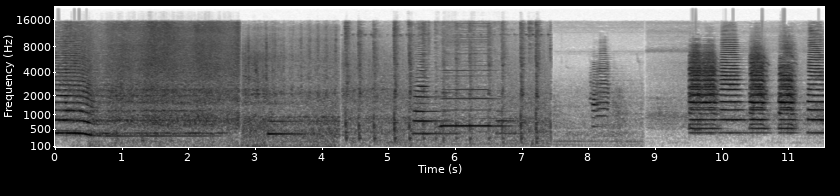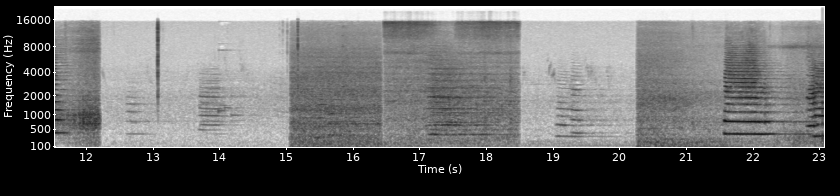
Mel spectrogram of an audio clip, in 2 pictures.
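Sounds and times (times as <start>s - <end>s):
short loud train horn blasts: 0.0s - 3.9s, 5.4s - 7.0s, 8.1s - 8.5s, 9.6s - 11.8s, 12.6s - 14.5s, 17.1s - 18.3s, 19.1s - 20.0s, 21.6s - 23.0s
two-tone train horn: 0.0s - 4.0s, 5.4s - 7.1s, 8.1s - 8.5s, 9.6s - 11.8s, 12.6s - 14.5s, 17.1s - 18.3s, 19.1s - 20.1s, 21.6s - 23.0s.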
